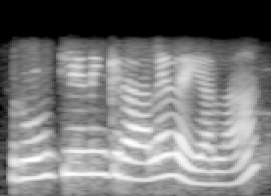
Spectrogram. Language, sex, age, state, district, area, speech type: Telugu, female, 18-30, Telangana, Jagtial, urban, conversation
